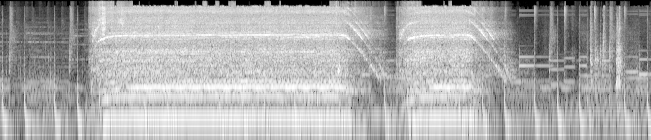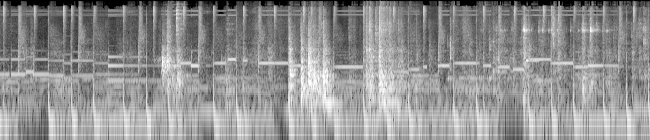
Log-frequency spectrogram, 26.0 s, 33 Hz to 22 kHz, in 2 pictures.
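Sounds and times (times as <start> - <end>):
power tool motor spinning: 1.8 - 10.3.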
